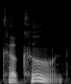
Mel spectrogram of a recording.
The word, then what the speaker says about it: cocoon: When you say cocoon, you place the stress on the second part of the word.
